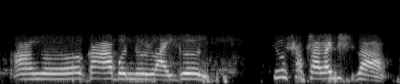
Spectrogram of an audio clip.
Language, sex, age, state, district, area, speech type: Bodo, female, 60+, Assam, Kokrajhar, rural, conversation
